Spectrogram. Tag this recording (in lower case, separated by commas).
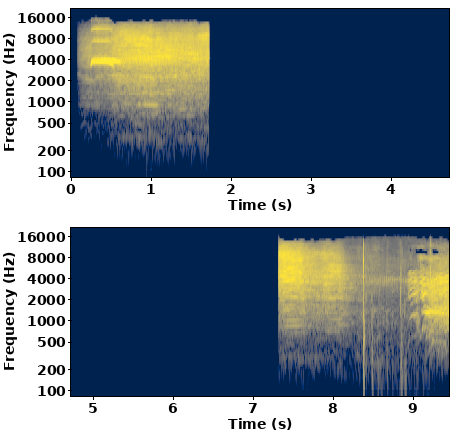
outside, urban or man-made, speech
